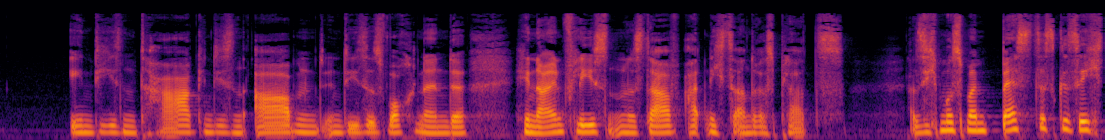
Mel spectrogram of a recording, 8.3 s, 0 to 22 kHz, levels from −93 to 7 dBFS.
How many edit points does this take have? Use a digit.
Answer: 0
